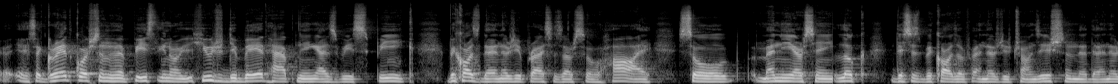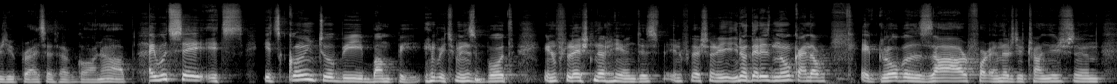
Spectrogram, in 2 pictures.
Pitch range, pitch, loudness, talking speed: 130-160 Hz, 145 Hz, -19 LUFS, 190 wpm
